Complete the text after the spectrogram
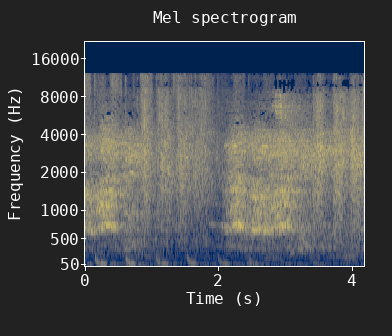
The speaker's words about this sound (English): Large contingent of Tufts fans here, actually from a track and field and swimming event. And they're all down there cheering their team on to victory, as well are some of the Middlebury swimmers and track people at the other end.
